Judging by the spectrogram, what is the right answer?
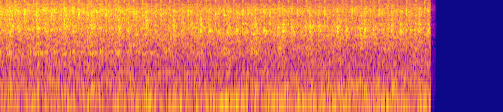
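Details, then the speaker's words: Daihatsu Hijet three-cylinder after repair for misfire, check light and lack of power: steady, even idle with a constant low throb and no skipping. The misfire and vibration are gone; normal idle. "गाड़ी start हो गया set हो गई गाड़ी के अंदर जो missing ए रही थी वो भी देख सकता है खत्म हो गई वाइब्रेशन वगैरा"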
